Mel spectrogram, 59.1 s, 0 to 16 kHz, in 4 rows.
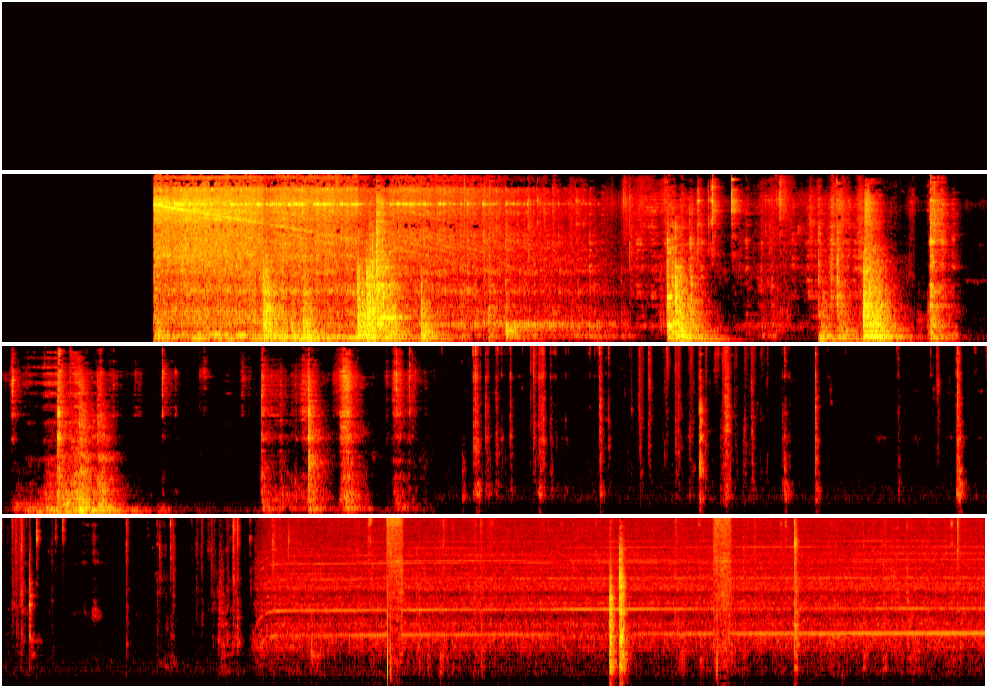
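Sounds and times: steel plate scraping on workbench: 28.7 - 31.7, 33.5 - 35.8.

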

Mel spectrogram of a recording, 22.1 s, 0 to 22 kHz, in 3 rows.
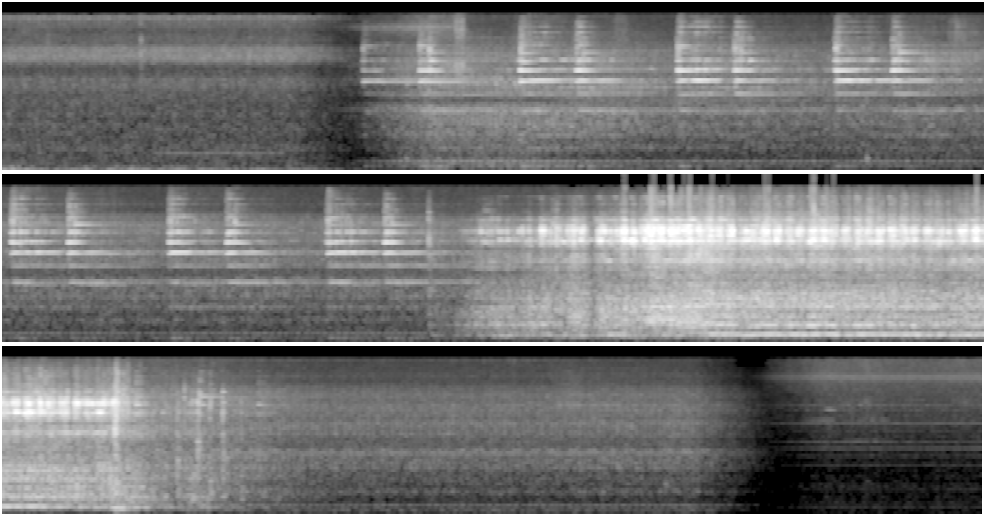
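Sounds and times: level crossing bell ringing: 2.7 - 11.6
barrier motor whirring: 2.8 - 17.1.

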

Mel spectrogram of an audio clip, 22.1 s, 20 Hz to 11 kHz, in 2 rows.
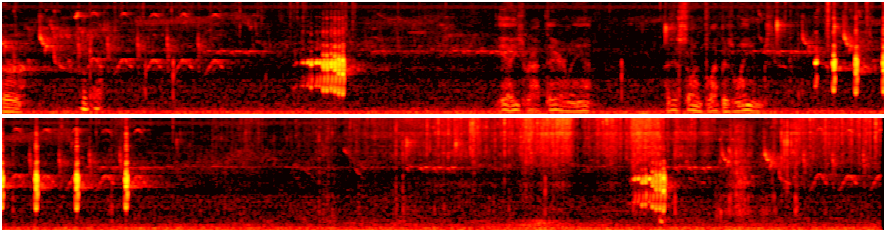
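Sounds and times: turkey call notes: 3.7 - 4.5, 9.5 - 13.0, 18.9 - 22.0
turkey gobble: 3.7 - 4.5, 10.2 - 13.0, 19.0 - 19.6.

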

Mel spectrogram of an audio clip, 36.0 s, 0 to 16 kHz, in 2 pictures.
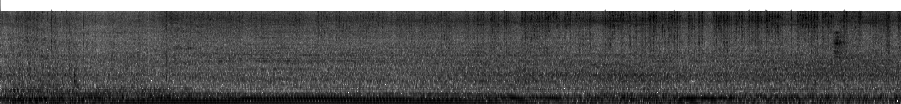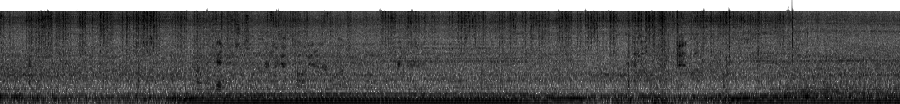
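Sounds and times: car engine hum: 0.0 - 36.0
tyre road noise: 0.0 - 36.0.

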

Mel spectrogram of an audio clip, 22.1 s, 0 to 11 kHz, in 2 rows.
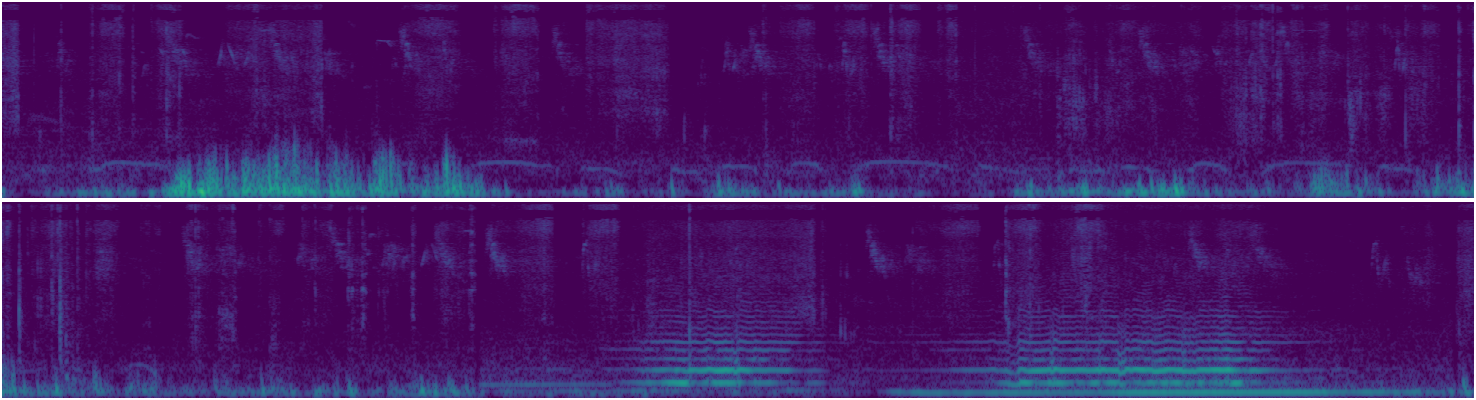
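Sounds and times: bumblebee buzzing: 14.7 - 17.2, 18.0 - 20.9.

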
